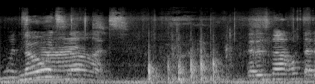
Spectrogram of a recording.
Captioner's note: feet stomping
